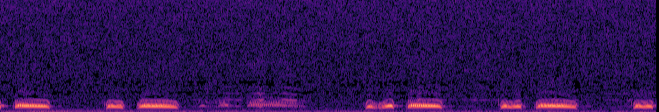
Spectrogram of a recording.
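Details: Spotted dove in the cu mồi đất kèm dày cooing style from Vietnam, delivering repeated low hollow coo phrases, each a short broken note followed by a longer level coo, several phrases in quick succession.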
